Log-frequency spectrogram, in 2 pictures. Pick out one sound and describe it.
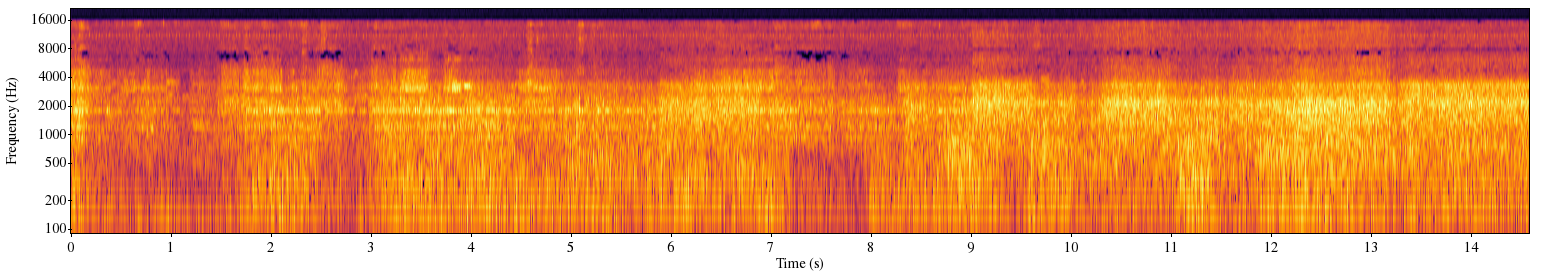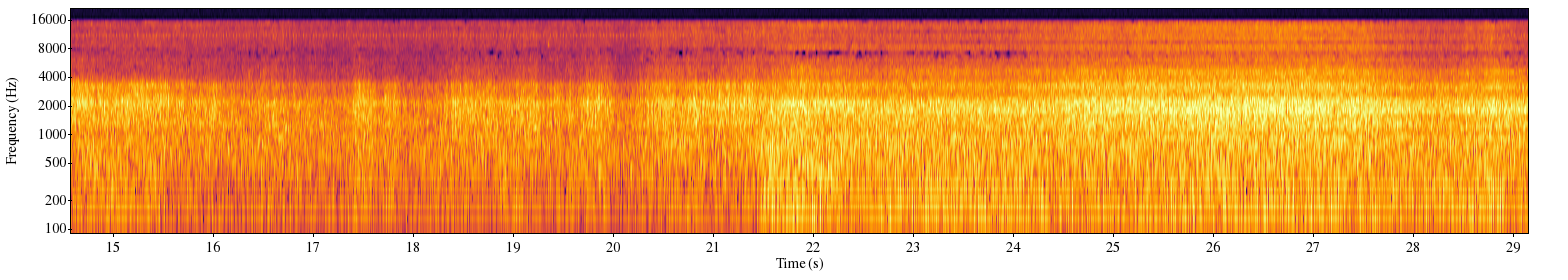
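Strong wind rushes and buffets against a microphone outdoors.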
